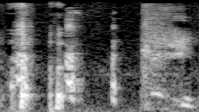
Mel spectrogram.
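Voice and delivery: squealing laugh; high laugh. Real, not acted. Laugh after quote.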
